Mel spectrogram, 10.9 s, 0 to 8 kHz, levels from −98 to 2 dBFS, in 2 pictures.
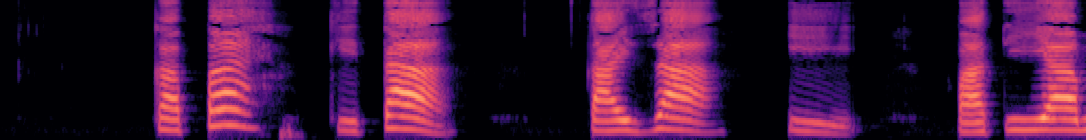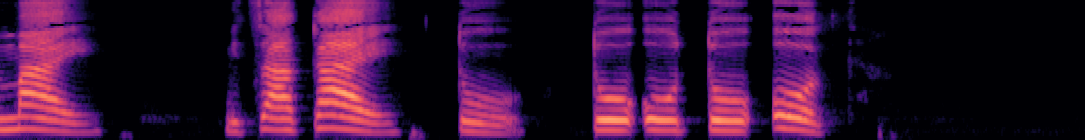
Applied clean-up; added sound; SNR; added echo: none; none; none; none.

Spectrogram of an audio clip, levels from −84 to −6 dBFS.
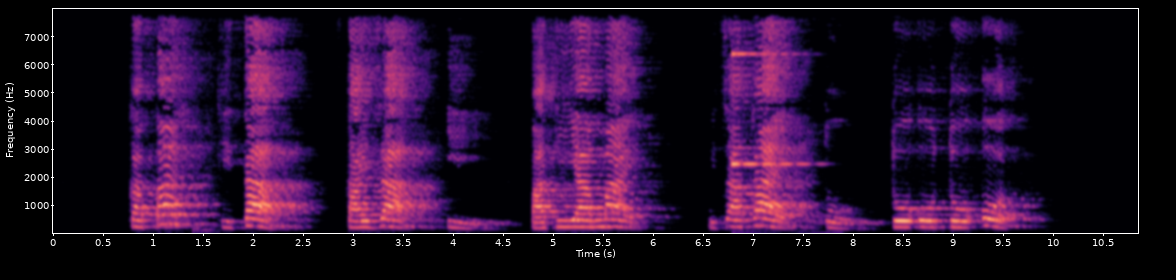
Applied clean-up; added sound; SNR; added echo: classical method WPE with log-MMSE.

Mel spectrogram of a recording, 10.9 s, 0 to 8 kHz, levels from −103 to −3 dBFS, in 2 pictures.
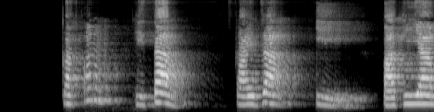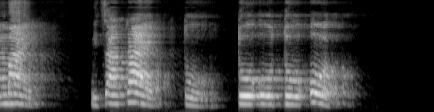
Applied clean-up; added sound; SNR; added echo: neural mask model DeepFilterNet 3.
